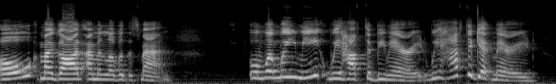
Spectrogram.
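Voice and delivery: ordinary talk, nothing marked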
